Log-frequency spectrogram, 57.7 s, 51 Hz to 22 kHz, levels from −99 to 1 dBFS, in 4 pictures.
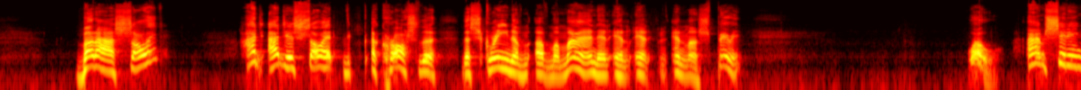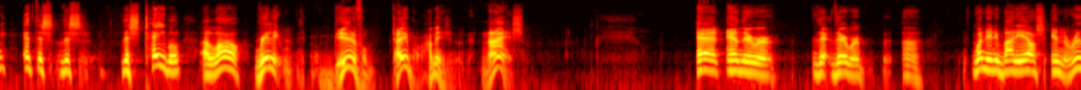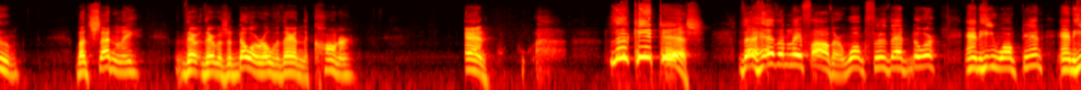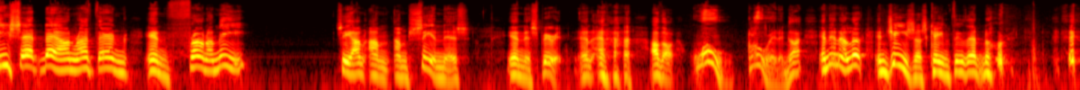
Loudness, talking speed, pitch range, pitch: -27 LUFS, 125 wpm, 165-250 Hz, 195 Hz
